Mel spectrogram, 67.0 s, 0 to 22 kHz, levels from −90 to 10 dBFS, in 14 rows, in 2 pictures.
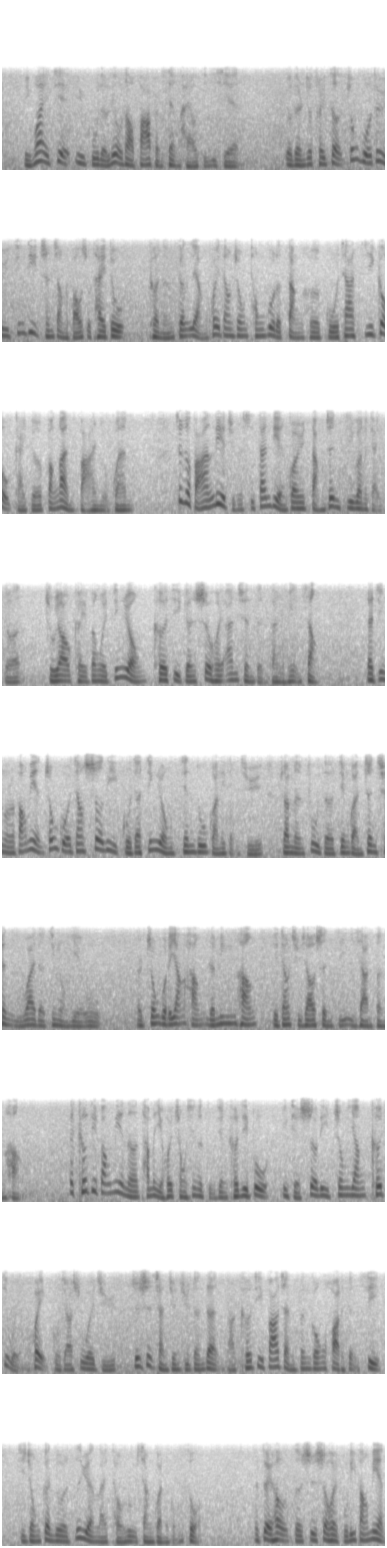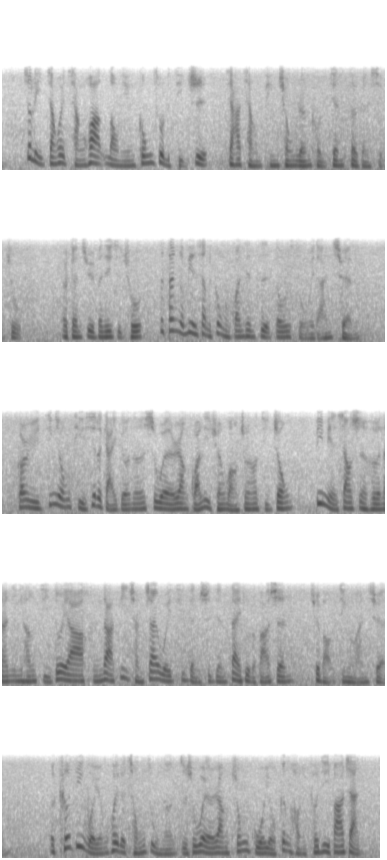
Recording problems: high frequencies cut off; severe; nothing above 4 kHz
hiss; noticeable; throughout; 15 dB below the speech

